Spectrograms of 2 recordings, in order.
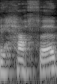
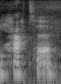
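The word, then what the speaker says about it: hatha: even spell it's h-a-t-h-a so lots of people say hafer but it's actually hata yoga this is kind of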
